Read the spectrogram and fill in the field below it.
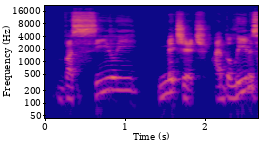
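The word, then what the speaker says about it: Vasilije Mićić: Vasilije Micic, I believe is how you pronounce it.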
